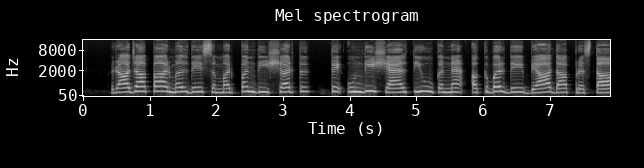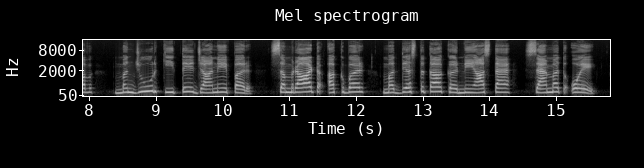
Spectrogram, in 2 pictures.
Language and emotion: Dogri, neutral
